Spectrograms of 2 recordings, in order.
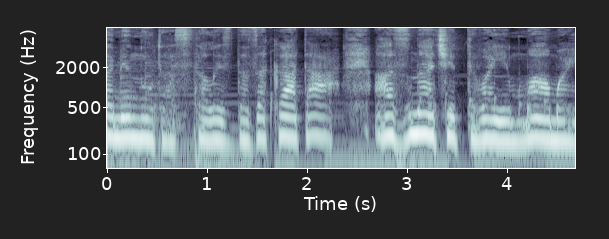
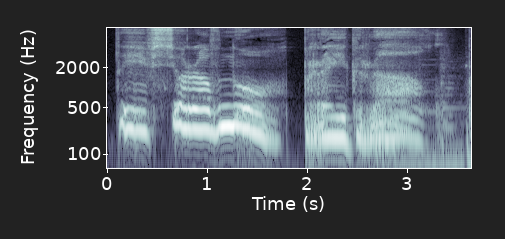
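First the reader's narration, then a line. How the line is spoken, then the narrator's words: Dragon's hiss. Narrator (Russian): прошипел дракон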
